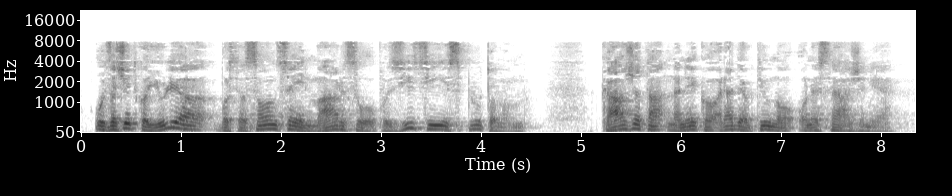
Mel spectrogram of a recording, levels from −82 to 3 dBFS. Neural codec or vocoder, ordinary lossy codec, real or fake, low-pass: none; AAC, 24 kbps; real; 19.8 kHz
